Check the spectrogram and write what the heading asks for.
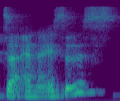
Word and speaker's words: Dionysus: D I can't Dionys why can't I say it right now? What is wrong with me? – Dionysus. – Yes.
